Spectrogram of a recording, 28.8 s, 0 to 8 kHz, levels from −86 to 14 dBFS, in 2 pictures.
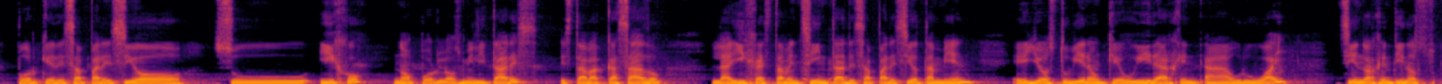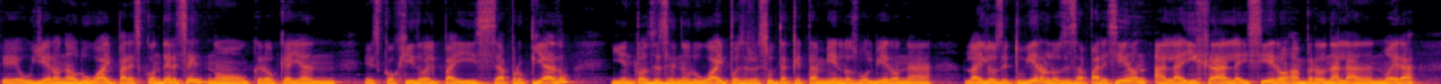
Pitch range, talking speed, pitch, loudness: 125-160 Hz, 135 wpm, 140 Hz, -12 LUFS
